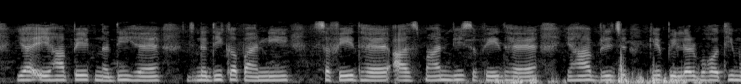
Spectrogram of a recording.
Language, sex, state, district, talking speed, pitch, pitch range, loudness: Hindi, female, Uttar Pradesh, Hamirpur, 180 wpm, 195 Hz, 185-205 Hz, -21 LUFS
